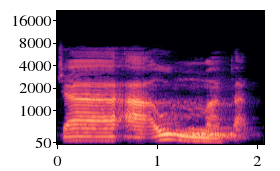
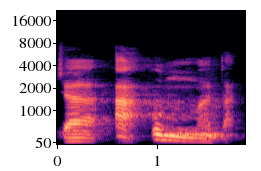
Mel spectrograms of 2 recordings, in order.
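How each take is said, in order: First: The second glottal stop is softened toward w. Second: Both glottal stops are pronounced clearly. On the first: "disuarakan dengan bunyi yang ringan antara hamzah dengan wawu" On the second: "bitahqiqil hamzataini kelawan nyataake hamzah loro ... Cetok"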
